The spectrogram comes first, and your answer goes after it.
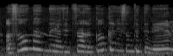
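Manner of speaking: high, lilting acted reply; playful showing-off. Schoolgirl coyly tells classmates she lived in Fukuoka, showing off. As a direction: let slip a secret, pitched well up. Acting out her deliberate breezy reply.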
